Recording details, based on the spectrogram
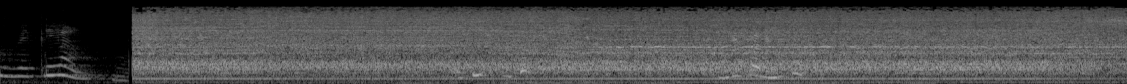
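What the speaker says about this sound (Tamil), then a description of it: "ட்ரையர் போடலாமா? முடி காய வைக்கலாமா?" A hair dryer switches on to dry freshly washed hair, a loud steady whooshing blower hum running continuously after someone briefly speaks at the start.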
